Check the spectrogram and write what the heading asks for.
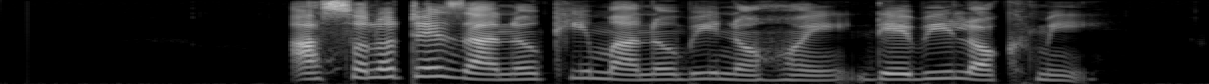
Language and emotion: Assamese, neutral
